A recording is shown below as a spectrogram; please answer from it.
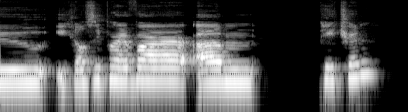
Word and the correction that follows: Patreon: I always say that wrong. Patreon.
